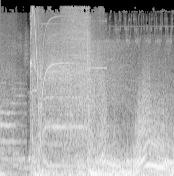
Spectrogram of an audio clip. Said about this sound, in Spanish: Sonidos de motores a la máxima potencia para pegar la vuelta.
